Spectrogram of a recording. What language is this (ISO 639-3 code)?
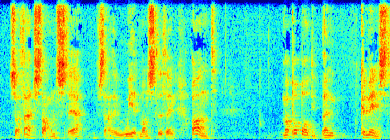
cym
